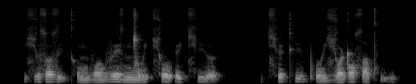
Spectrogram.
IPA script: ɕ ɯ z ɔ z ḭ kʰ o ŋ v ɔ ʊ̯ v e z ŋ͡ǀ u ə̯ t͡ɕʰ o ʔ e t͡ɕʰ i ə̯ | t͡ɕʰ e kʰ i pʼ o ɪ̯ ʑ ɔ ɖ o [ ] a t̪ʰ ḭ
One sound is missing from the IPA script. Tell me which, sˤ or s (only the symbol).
sˤ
